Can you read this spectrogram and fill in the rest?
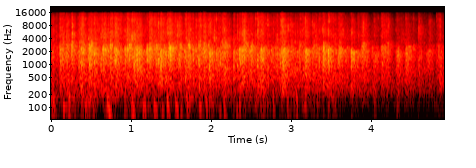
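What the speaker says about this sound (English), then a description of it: "Can I have a round of applause in welcoming our panelists?" An audience at a food waste panel event applauds steadily and densely throughout to welcome panelists, with many hands clapping at moderate distance and no voices over it.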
